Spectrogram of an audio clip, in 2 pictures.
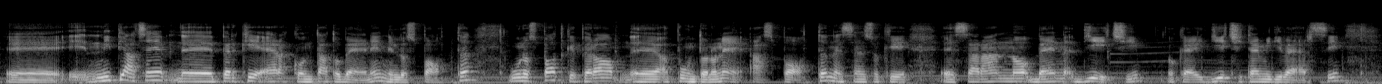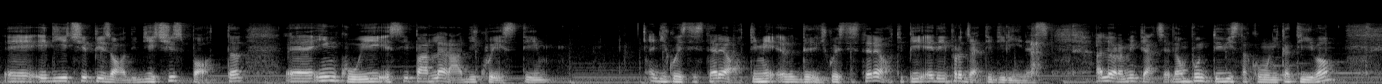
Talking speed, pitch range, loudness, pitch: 140 wpm, 110-145 Hz, -21 LUFS, 125 Hz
